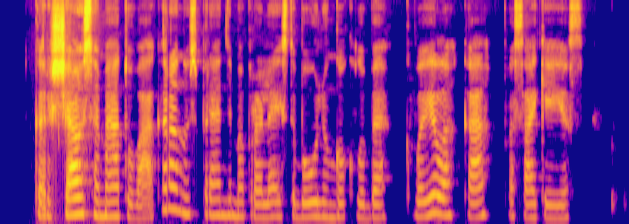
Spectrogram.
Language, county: Lithuanian, Kaunas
